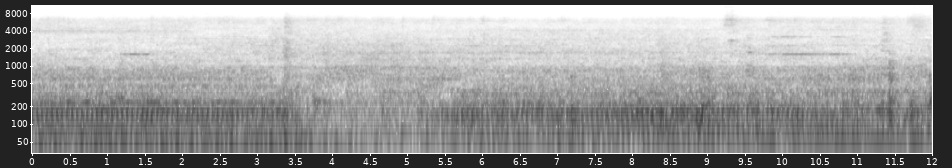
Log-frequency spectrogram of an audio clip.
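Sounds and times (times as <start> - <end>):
train wheels rumbling on rail: 0.0 - 12.0
faint thin squeal: 9.2 - 11.5.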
